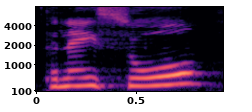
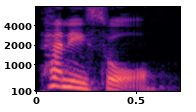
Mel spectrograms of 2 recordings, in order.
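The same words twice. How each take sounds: First: "Penei" stressed on the wrong syllable, pitched high and rising. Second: "Penei" stressed on the first syllable, falling; corrected stress. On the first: Podcast analyst naming his draft pick, misplaced stress on "Penei". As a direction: say "Penei Sewell" high, leaning on the second syllable of Penei. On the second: Podcast analyst correcting his slip, first-syllable stress on "Penei". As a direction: say "Penei Sewell" with the weight on PEN, at usual pitch. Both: Real, not acted. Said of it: "emphasis on the wrong syllable".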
